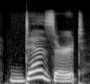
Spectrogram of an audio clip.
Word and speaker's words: desert: Desert has first syllable stress, dessert has second syllable stress, but sweet food and abandonment sound the same when spoken.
